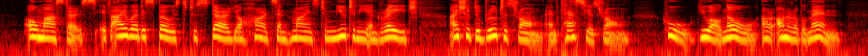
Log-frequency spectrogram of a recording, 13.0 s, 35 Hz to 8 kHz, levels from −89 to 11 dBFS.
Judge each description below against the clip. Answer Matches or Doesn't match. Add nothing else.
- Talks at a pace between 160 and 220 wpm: Doesn't match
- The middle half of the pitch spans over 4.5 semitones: Doesn't match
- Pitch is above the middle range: Matches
